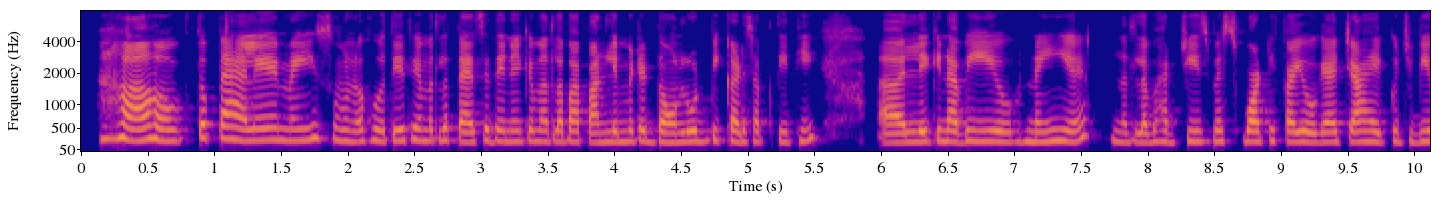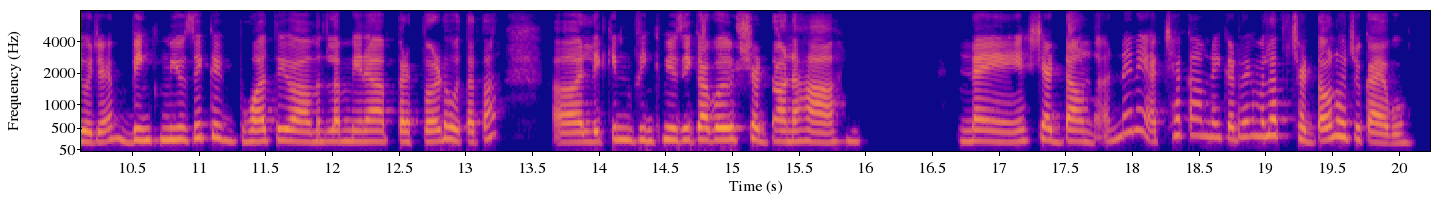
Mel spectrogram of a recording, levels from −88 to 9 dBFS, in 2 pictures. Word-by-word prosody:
हाँ, 270 -2 +4
हो 235 -3 0
तो 295 - +4
पहले 255 -4 +2
नहीं 245 +2 -2
सु 275 -2 -9 0.3
होते 235 0 -2
थे 255 - 0
मतलब 235 +1 -5
पैसे 210 +3 +1
देने 220 -2 -4
के 225 - -5
मतलब 220 0 -2
आप 215 0 -1
अनलिमिटेड 215 +2 -2
डाउनलोड 215 +1 +1
भी 245 - -6
कर 220 -2 -1
सकती 215 -1 -9
थी 230 +7 -8 0.5
अ, 195 0 +2
लेकिन 215 +3 0
अभी 225 +2 0 0.4
नहीं 220 +2 -2
है, 215 - -2 0.2
मतलब 200 -1 -5
हर 220 -1 -6
चीज़ 220 -1 -5
में 225 - -2
स्पॉटिफाई 220 0 0
हो 210 -2 +1
गया 205 +1 +1
चाहे 215 0 +1
कुछ 215 +1 -10
भी 215 +1 -4
हो 220 -1 +4
जाए। 210 +3 -1 0.2
विंक 245 +1 +1
म्यूजिक 260 +3 +1
एक 255 -6 -2
बहुत 225 +1 +2
अ, 225 -3 +4
मतलब 220 +1 0
मेरा 220 0 +2
प्रिफर्ड 220 +3 +1
होता 235 -5 +1
था - - -3 0.4
अ, 205 +1 +3
लेकिन 215 +5 0
विंक 235 -2 -2
म्यूजिक 250 0 +3
अब 255 0 +7
शट 270 -3 +1
डाउन 225 -1 +2
हाँ। 210 +1 +1 0.8
नहीं 225 -1 +2
शट 255 -4 +2
डाउन 225 -2 +2
अ - - -9
नहीं, 345 - -5
नहीं, 450 -3 -3
अच्छा 215 +11 -3
काम 350 -1 -5
नहीं 305 -1 -3
करते 270 +1 -1
थे - - -3
मतलब 335 +1 +2
शट 250 -7 0
डाउन 250 +5 +4
हो 320 - +5
चुका 235 -5 +1
है 195 - +4
वो। 185 +1 -7
225 Hz, 215 wpm, -23 LUFS, 215-250 Hz, 0.8 s, अब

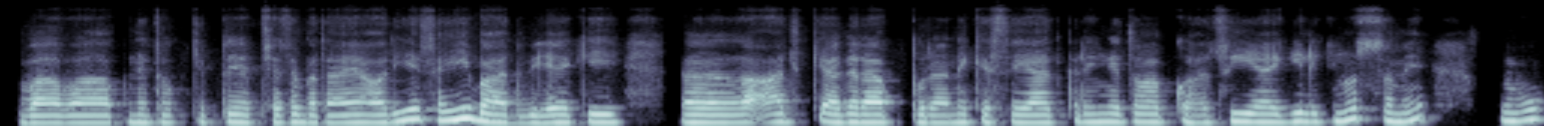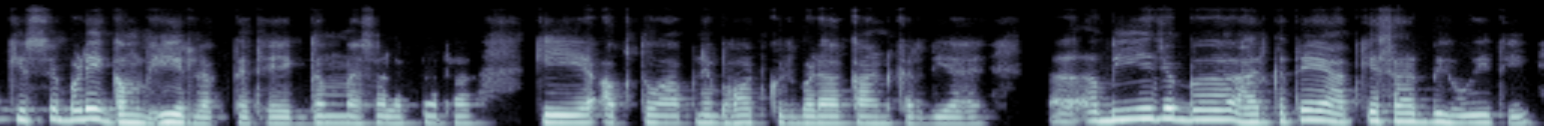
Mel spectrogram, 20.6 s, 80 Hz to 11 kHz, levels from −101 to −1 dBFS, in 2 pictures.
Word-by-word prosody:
वाह, 145 0 +2
वाह! 145 0 +1
आपने 145 +1 -4
तो 150 0 -5 0.2
कितने 155 0 -3
अच्छे 150 0 -4
से 160 +1 -2
बताया 150 0 0
और 150 +2 +1
ये 205 +5 +4
सही 210 +1 +4
बात 150 -3 +3
भी 145 0 -3
है 150 +1 +3
कि 155 +1 0 0.5
अ, - - +1
आज 155 +1 +2
के - - -1
अगर 160 0 +2
आप 155 0 +4
पुराने 150 0 -2
क़िस्से 155 0 -5
याद 150 0 0
करेंगे 160 0 -1
तो 165 - -2
आपको 160 0 -4
हँसी 150 +2 -5
ही 170 -1 +3
आएगी 160 +1 +1
लेकिन 165 +2 -2
उस 220 0 -3
समय 180 +5 0 0.5
वो 180 +4 +1
क़िस्से 205 +1 0
बड़े 220 +2 +7
गंभीर 155 0 +5
लगते 130 0 -6
थे। 130 +1 -5
एकदम 140 +2 -4
ऐसा 135 +1 -5
लगता 135 +1 -5
था 140 -1 -5 0.5
कि 150 -1 +4
अब 140 - -3
तो 150 - -2
आपने 140 +1 -5
बहुत 145 +1 -4
कुछ 145 - -6
बड़ा 140 0 +1
काँड 135 -1 -3
कर 130 -1 -7
दिया 130 +1 -5
है। 130 +1 -10 0.5
अ, - - -6
अब 185 0 0
ये 220 +3 +4
जब 210 -3 +5 0.3
हरकतें 170 +6 +1
आपके 170 +2 0
साथ 170 -3 0
भी 165 0 +2
हुई 150 0 0
थी 145 -2 -8
155 Hz, 185 wpm, -23 LUFS, 145-165 Hz, 0.5 s, बड़े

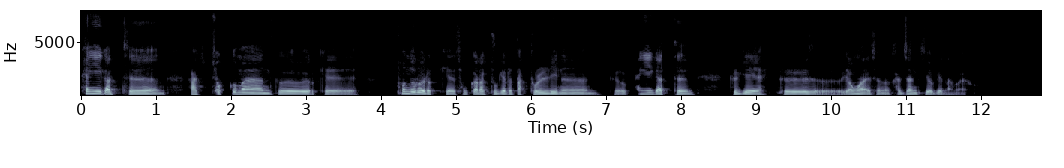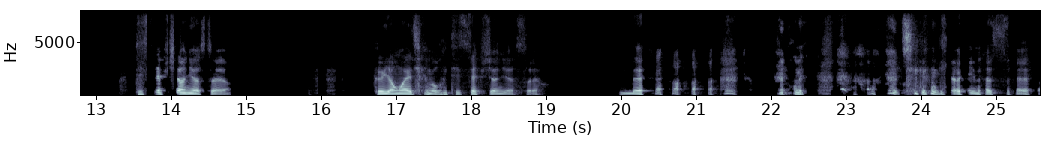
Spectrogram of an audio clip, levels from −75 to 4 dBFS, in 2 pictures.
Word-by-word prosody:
팽이 190 -1 0
같은 115 - 0 0.3
아주 110 0 -6
쪼끄만 145 -8 -3
그렇게 95 -6 -3 0.6
손으로 175 -4 +1
이렇게 105 -2 -4
손가락 135 +2 -3
2 100 - -7
개로 105 +3 -2
딱 130 +1 -8
돌리는 95 -7 -3
그 80 - -9 0.2
팽이 155 -1 -7
같은 95 -9 -1 0.5
그게 100 -1 -2 0.2
그 90 -1 -3
영화에서는 95 -3 -3
가장 90 +2 -5
기억에 85 -2 -5
남아요. 70 0 -19 1.7
디셉션이었어요. 120 - +5 1.9
그 125 -2 +9
영화의 120 +2 +9
제목은 110 +4 0
디셉션이었어요. 100 -4 -2 1.0
네. 115 -2 +5 1.8
네. - - +3 1.3
지금 190 -2 +3
기억이 130 -4 +1
났어요. 140 - -1
110 Hz, 185 characters per minute, -22 LUFS, 95-130 Hz, 1.9 s, 그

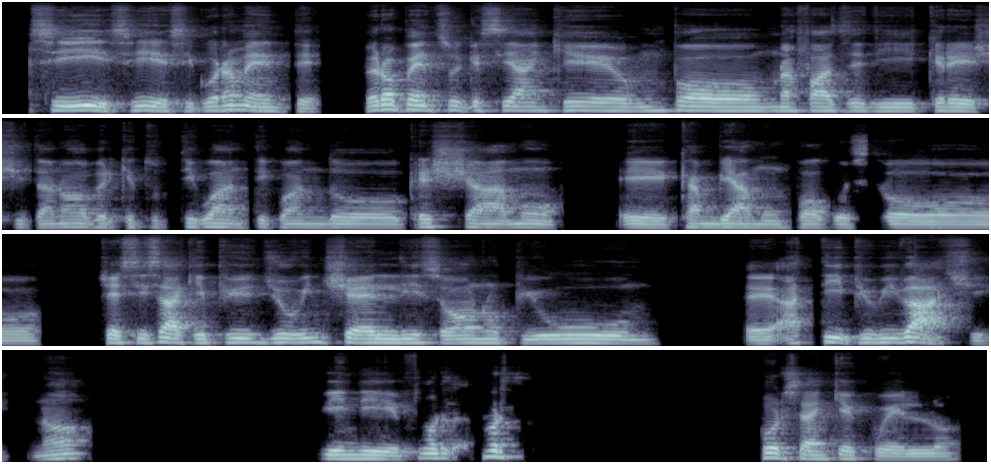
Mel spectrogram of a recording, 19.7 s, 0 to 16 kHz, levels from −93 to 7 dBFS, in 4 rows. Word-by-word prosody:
Sì, 145 0 +5
sì, 135 0 0
e 120 - 0
sicuramente. 120 -4 0 0.2
Però, 160 +4 +5
penso 150 -3 +2
che 135 - -3
sia 130 0 -1
anche 130 0 -1
un 125 0 -3
po' 125 -2 +4
una 120 0 -1
fase 125 -1 0
di 120 0 -3
crescita, 115 -3 -2
no, 115 +1 -5
perché 115 -1 -7
tutti 110 +3 -10
quanti 115 -2 -3
quando 105 -1 -4
cresciamo, 110 -3 -2 0.3
ehm, 100 -2 -1
cambiamo 110 -2 -1
un 100 -1 -7
po' 105 0 -3
questo 100 -1 -3 0.3
cioè 125 - +2
si 125 +2 -2
sa, - - +6
che 125 0 -1
più 130 +1 -2
i 130 - 0
giovincelli 130 -1 +3
sono 120 0 0
più, 115 0 0 0.4
mhmm, 105 -1 -5 0.4
ehm, 105 0 +1
atti 130 +6 +1
più 130 - -2
vivaci, 130 - +3
no, 135 +6 -3 1.1
quindi, 125 -3 +2
for 150 +3 +2 0.2
fors 190 0 +2 1.2
forse 155 -3 +3
è - - +6
anche 125 0 -1
quello. 100 -2 -2
120 Hz, 145 wpm, -21 LUFS, 110-130 Hz, 1.2 s, sa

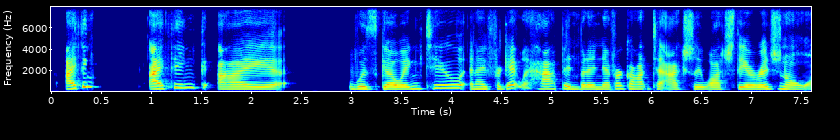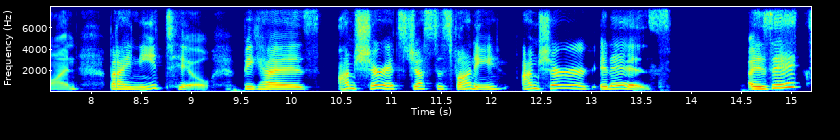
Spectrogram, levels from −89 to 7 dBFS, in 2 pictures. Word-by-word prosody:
I - - +6
think 435 0 -1 0.5
I 235 +2 +7
think 335 +3 -5
I 215 +1 0 0.7
was 225 -1 -1
going 205 +3 -1
to 300 +2 -3
and 225 - -5
I 220 - -3
forget 250 +6 -2
what - - -8
happened 230 -1 -1
but 205 0 -3
I 200 - -1
never 205 +5 -4
got 225 -1 -4
to - - -1
actually 200 +2 -3
watch 195 -1 -5
the 200 -1 0
original 205 0 -2
one, 230 - -8 0.3
but 230 - +4
I 220 -1 +3
need 225 +9 -3
to - - -3 0.4
because 200 -3 +2 0.2
I'm 280 +1 +2
sure 275 +2 +4
it's 255 0 +1
just 245 +1 0
as 235 -1 -3
funny. 220 0 0 0.2
I'm 270 +2 +3
sure 280 -1 +2
it 225 +2 +2
is. 270 - +1 0.8
Is 225 +2 +7
it? 345 +6 +7
230 Hz, 160 wpm, -25 LUFS, 210-260 Hz, 0.8 s, I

